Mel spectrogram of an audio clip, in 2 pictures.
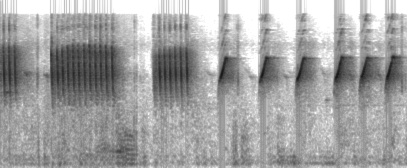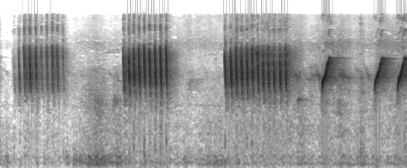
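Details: Energetic song of a bar-winged prinia (ciblek kristal), varied 'ngebren tembakan' delivery, meant as tutor material for competition songbirds. Buzzy rattling trill bursts alternate with clusters of quick rising slurred notes, on a clean quiet background.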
